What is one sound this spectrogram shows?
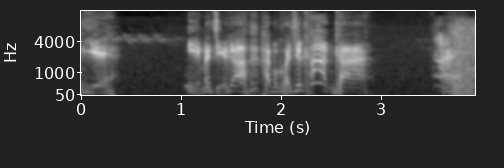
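A man speaks with animation, close by.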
